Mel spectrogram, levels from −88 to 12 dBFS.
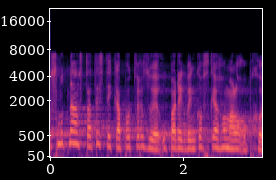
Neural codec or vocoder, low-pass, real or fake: none; 7.2 kHz; real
